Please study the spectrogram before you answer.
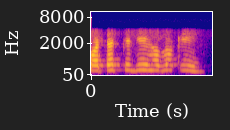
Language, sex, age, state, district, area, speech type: Odia, female, 18-30, Odisha, Malkangiri, rural, conversation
